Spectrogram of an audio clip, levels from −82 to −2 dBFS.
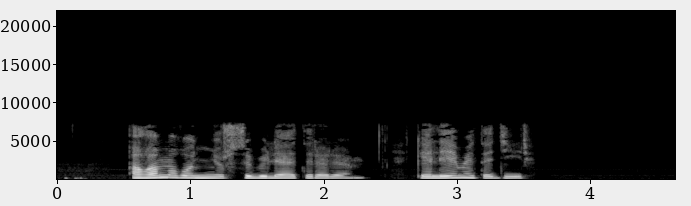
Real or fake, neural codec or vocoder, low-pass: real; none; 7.2 kHz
